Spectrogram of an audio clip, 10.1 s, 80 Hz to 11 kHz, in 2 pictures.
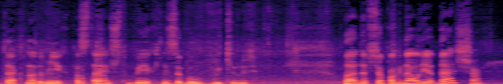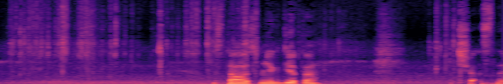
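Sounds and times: car engine idling: 0.0 - 9.7
faint rattles and clicks: 9.3 - 9.8.

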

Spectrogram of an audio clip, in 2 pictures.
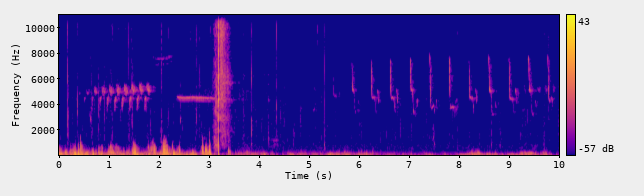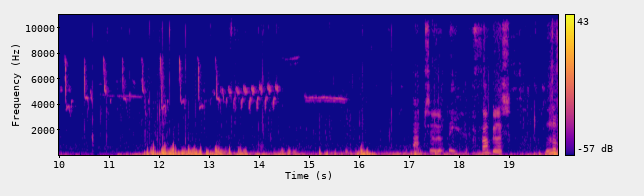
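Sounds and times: golf ball struck by club: 3.1 - 3.4.

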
